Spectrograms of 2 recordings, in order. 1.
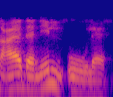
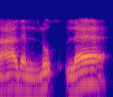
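الكلمتان تبقيان منفصلتين، ويربط بينهما صوت n. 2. الكلمتان تندمجان مع همزة في الوسط. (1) "والباقون" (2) "وقالوا له الهمز"

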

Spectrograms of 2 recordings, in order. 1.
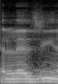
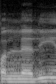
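الحرف الأوسط صوت 'z'. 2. الحرف الأوسط صوت 'dh'. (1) "أبدلت الذال بالزاي ما تصح" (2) "بدل ما تقول اهدنا صراط الذين"

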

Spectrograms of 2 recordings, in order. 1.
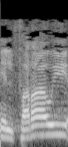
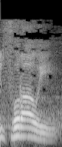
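المقطع الأول فيه الصوت 'a' (al-Farawi). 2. المقطع الأول فيه الصوت 'u' (al-Furawi). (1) "يجوز الوجهان الفتح والضم" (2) "يجوز الوجهان الفتح والضم"

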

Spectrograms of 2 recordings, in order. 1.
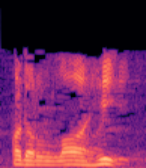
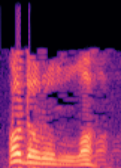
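Frasa ini berakhir dengan vokal pendek i. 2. Frasa ini berakhir pada konsonan h tanpa vokal. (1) "Dan itu yang lebih tepat" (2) "lebih tepat daripada qadarullah"

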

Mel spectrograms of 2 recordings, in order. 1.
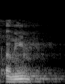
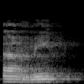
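الحرف الأول قصير، والميم غير مشدّدة. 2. الحرف الأول ممدود، والميم مشدّدة. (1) "القصر" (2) "التشديد"

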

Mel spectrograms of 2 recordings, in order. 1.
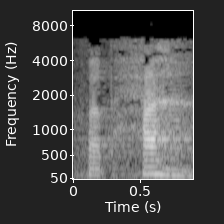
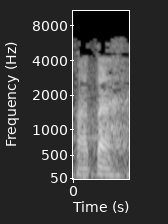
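Bunyi h di tengah terdengar jelas. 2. Bunyi h di tengah dihilangkan. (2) "bukan fatah"

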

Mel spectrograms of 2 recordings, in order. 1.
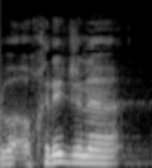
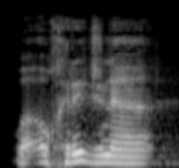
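الحركة الأولى في الكلمة هي 'a'. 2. الحركة الأولى في الكلمة هي 'u'. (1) "بفتح الهمزة وسكون الجيم" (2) "لا، وأخرجنا بضم الهمزة وسكون الجيم"

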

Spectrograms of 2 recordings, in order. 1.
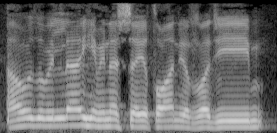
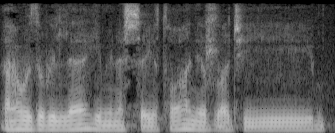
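تُقرأ بصوت عالٍ مرتفع. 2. تُقرأ بصوت مسموع بقدر متوسط. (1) "مش يعلي صوته ... لا مش كده" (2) "وإنما"

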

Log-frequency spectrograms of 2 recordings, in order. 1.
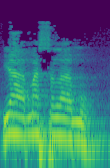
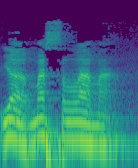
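Nama itu berakhir dengan vokal 'u'. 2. Nama itu berakhir dengan vokal 'a'. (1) "wa dhammiha" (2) "bi fathil mim"

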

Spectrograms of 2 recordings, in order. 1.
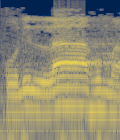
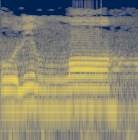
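L dibaca tipis. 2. L dibaca tebal. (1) "dibaca tipis" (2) "bukan qulillah"

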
